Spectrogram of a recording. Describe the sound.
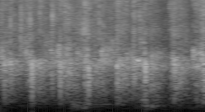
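An audience claps to welcome a keynote speaker at a talk on workplace diversity and inclusion: a steady wash of many hands applauding, even in volume from start to finish.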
